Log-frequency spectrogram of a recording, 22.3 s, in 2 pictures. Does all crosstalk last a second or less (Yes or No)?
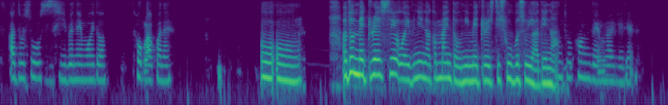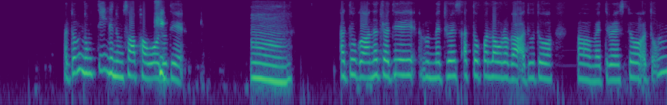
Yes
